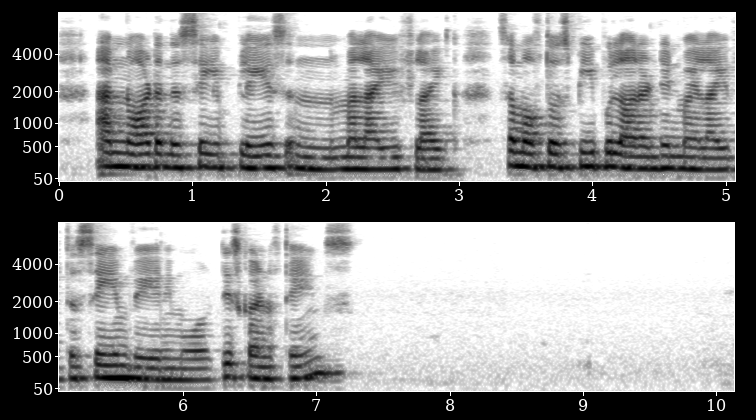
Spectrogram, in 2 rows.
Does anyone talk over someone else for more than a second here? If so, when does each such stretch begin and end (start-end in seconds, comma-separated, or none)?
none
